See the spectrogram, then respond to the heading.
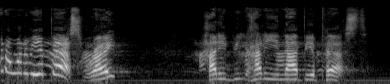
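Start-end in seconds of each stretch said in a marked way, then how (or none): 0.0-0.8 tiny, squeaky, very high-pitched voice. Acting out the little voice in someone's head: little inner voice. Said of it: "'Cause your little voice goes".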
